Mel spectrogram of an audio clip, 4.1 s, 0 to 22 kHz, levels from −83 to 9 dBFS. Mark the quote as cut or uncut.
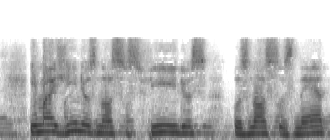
uncut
